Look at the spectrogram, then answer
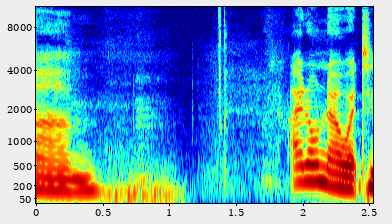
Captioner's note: sigh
